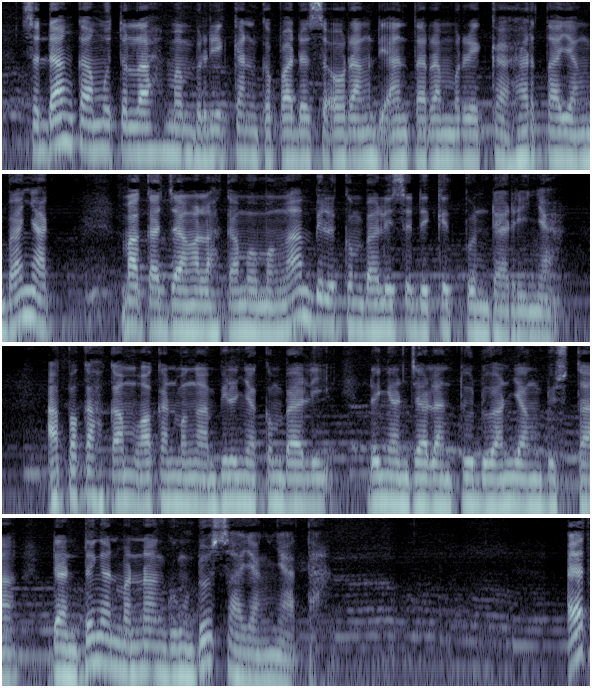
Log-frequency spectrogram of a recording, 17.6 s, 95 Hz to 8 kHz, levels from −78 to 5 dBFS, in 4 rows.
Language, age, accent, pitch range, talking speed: Indonesian, 20-39, native, 125-155 Hz, 120 wpm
